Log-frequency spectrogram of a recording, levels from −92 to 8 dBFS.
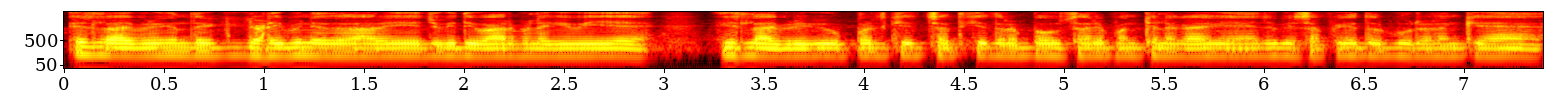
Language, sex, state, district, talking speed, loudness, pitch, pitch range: Hindi, male, Rajasthan, Jaipur, 325 wpm, -18 LUFS, 125 Hz, 120-135 Hz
